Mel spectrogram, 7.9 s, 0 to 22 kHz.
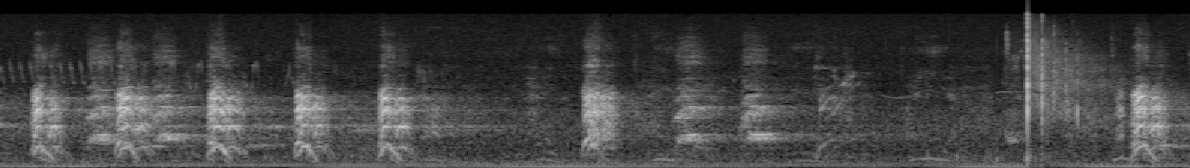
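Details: Cola, a Gel.vilkas dog sired by Figo vom Nordteich out of Tulpi Gel.vilkas, training on 5 May 2015, barks in quick bursts that slow and thin out, with a person talking and a sharp click near the end.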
